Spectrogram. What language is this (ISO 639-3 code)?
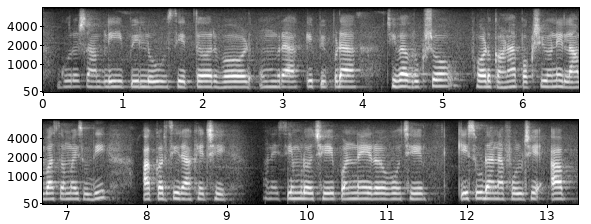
guj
